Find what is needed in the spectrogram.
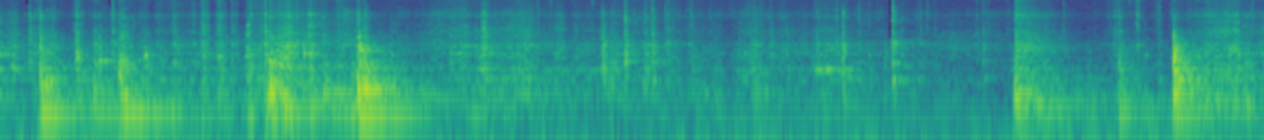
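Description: Rusty steel battery-compartment floor panel of a Leyland Moke being wrenched loose by hand: an irregular string of metallic clicks, scrapes and rattles as the cut panel flexes against a remaining weld, with one louder knock near the end.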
